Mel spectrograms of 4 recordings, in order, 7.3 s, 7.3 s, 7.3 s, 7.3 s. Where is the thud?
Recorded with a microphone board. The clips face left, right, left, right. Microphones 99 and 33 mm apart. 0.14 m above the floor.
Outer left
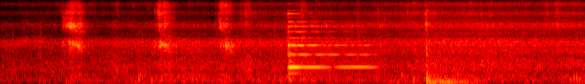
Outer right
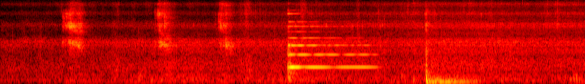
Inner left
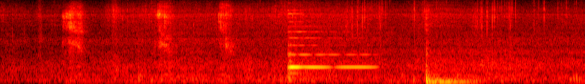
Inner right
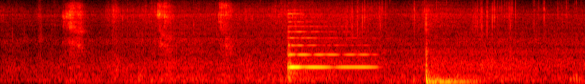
50° right (ahead or behind), 0.7 m.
